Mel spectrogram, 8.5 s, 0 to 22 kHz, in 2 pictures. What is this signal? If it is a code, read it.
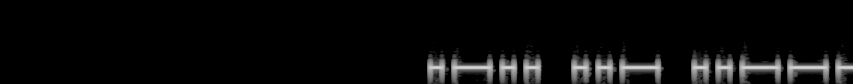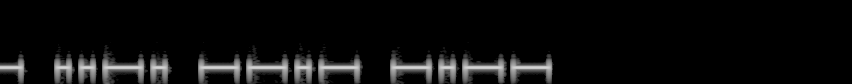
Morse code, heard as a keyed tone, about 21 wpm, 700 Hz. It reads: LU2FQY
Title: DXCC-100 Call Signs - 6 Characters - Repeated 2x - 20wpm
